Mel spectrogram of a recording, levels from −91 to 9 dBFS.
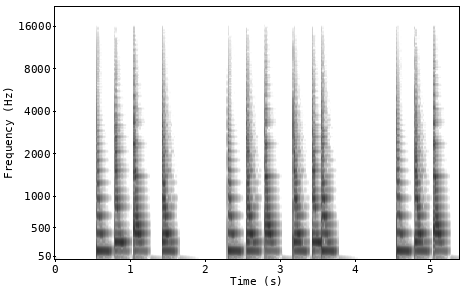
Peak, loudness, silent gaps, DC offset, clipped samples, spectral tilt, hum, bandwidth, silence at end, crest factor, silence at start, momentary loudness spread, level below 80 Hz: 0 dBFS; -17 LUFS; 1.94-2.08 s, 4.06-4.16 s; under 0.1%; under 0.1%; -7 dB/octave; none; 10 kHz; 0.15 s; 18 dB; 0.55 s; 8 LU; -48 dBFS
